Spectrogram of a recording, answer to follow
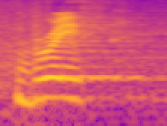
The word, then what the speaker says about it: breathe: 8 1 8 furnishing as a verb we pronounce it brief all right so like breathe like we try to act we try to like have the air in and out of our land right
